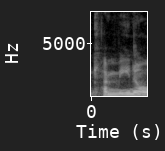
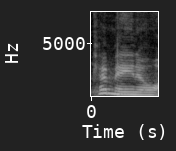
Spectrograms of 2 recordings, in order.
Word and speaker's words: Camano: I am in the Menehune Terrace in Camino Island. And how you say it? Camano Island.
